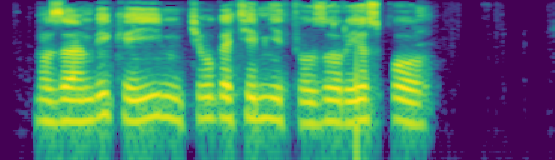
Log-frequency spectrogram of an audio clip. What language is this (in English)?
Kinyarwanda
